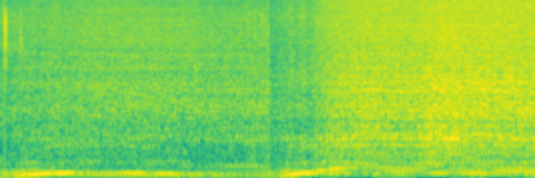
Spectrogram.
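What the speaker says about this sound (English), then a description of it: "I need to teach you how to rev cars" A car engine revs loudly nearby, surging at the start, then climbing again in a second rev before settling into a steady drone.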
